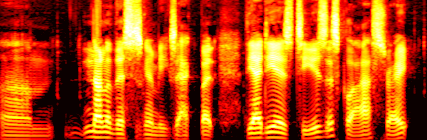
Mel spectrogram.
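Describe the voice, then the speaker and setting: The recording is very clean, with a silent background. A man's voice sounds dry and close, without echo. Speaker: gaming video creator. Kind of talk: let's play commentary. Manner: halting, many fillers and repeats.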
